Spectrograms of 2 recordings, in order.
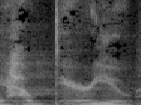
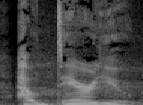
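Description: First: A retold furious line, whispered low and slow; angry whisper. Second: Said in the usual way. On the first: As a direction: hiss it back as she said it, but only in a whisper. Red-faced girl confronting him.

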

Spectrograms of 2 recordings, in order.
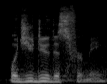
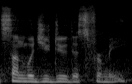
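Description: First: Soft, quiet plea with the weight moved onto "do"; gentle plea, stress on do. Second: Soft, quiet plea with the word "would" lifted on a rising tune; gentle plea, stress on would. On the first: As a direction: ask tenderly again, leaning on "do". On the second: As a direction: ask tenderly, leaning on "would". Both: Retold or imitated. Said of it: "this is how he said it to me".

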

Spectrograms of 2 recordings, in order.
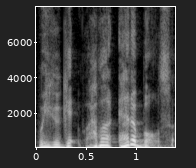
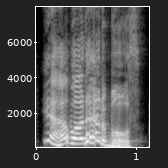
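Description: First: Said in the usual way. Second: High, loud, gleeful echo; mock eager echo. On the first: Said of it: "She goes". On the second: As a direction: bounce it back, loud and way up, delighted. Mocking echo of nurse's offer.

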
